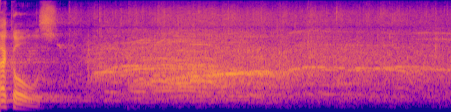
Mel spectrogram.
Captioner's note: audience applauding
